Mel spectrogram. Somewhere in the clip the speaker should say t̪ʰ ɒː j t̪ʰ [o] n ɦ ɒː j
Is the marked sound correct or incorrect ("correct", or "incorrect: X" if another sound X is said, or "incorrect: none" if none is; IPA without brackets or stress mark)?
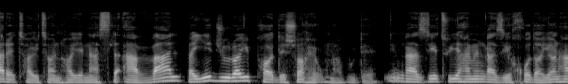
incorrect: ɒ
